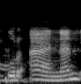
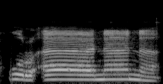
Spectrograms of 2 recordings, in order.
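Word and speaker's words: قرآنا: Kemudian yang tadi yang di Quranan itu tidak boleh ditarik. Jangan dibaca quranana aja. Tapi diberikan sifat bainiahnya quranan. Quran ya seperti itu.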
